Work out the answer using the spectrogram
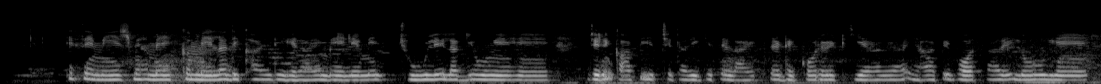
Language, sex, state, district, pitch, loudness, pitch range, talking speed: Hindi, female, Bihar, Madhepura, 215 Hz, -27 LUFS, 210-225 Hz, 175 wpm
